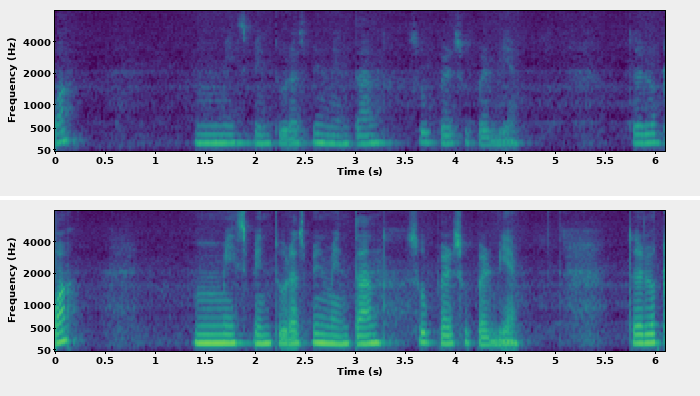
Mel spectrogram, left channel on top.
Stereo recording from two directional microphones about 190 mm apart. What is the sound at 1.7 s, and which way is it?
Speech, 70° right (ahead or behind).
